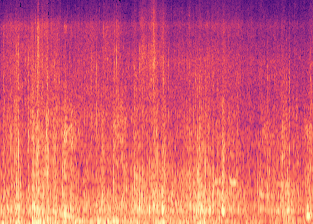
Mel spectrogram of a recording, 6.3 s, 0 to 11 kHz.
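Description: Orbea Wild e-mountain bike's 29-inch tyres rolling over dry leaves and dirt on a descent, with a steady rumble of wind on the microphone and frequent small clicks and rattles from the bike over the rough ground.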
